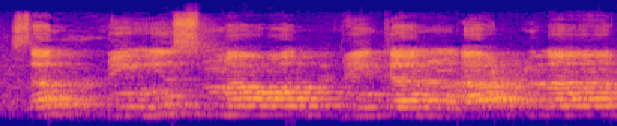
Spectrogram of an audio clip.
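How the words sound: The voice sounds nasal throughout. The speaker calls it wrong. "suara hidung semuanya nanti"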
